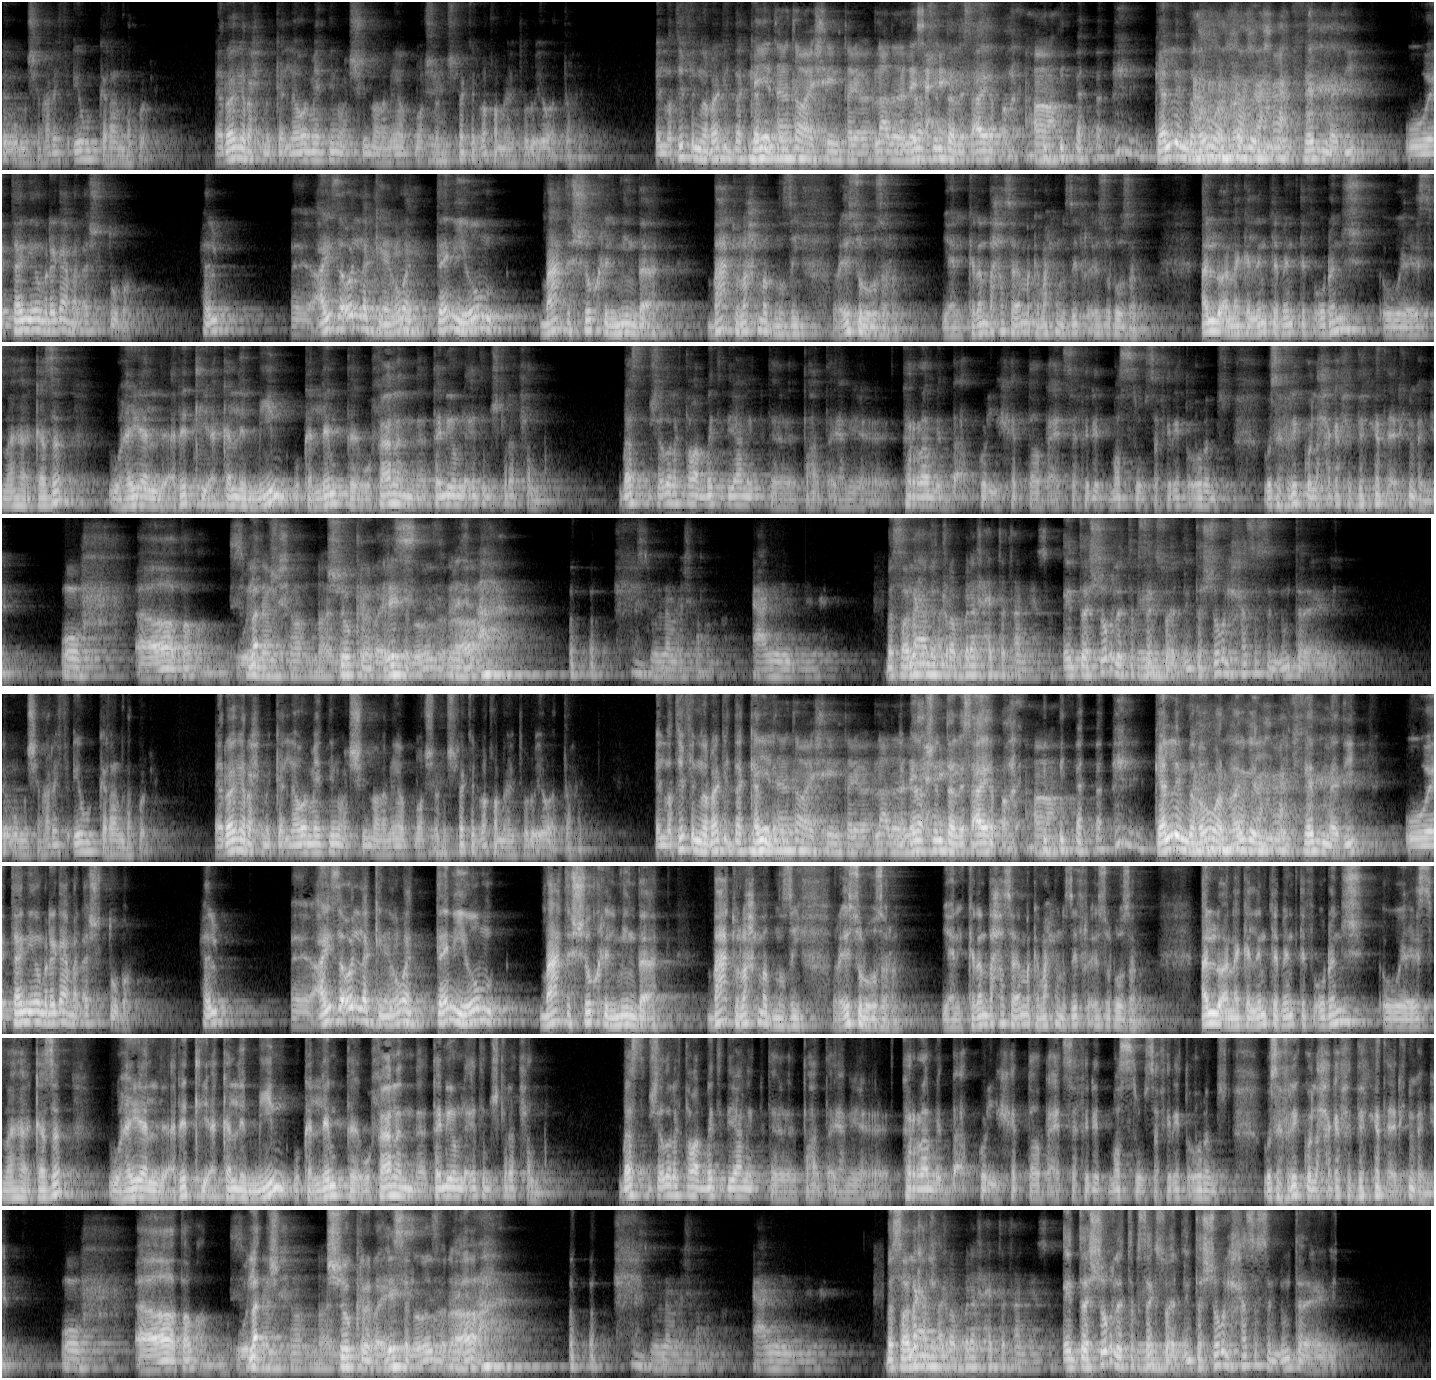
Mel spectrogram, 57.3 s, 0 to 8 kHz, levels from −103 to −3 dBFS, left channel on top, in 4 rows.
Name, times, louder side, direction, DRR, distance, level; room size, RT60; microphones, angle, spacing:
voice 1, 0.0-1.5 2.1-5.7 6.5-7.9 8.9-13.6 14.0-15.6 16.3-16.6 17.2-19.3 19.7-20.9 21.4-23.3 23.7-25.7 26.3-29.3 29.7-34.0 34.8-43.0 44.3-45.7 46.2-47.9 48.6-49.5 51.8-52.5 53.6-56.3, right 4 dB, 85° right, 16 dB, 0.6 m, -24 dB
voice 2, 4.1-4.5 7.2-9.5 10.2-10.6 11.9-13.4 18.0-18.5 30.5-30.9 43.6-44.1 45.3-47.1 47.4-48.0 49.4-50.1 50.5-51.1 52.0-53.4 54.3-54.6, left 1 dB, 20° left, 10 dB, 1.0 m, -26 dB
20.5 x 8.1 x 6.9 m, 1.1 s
head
